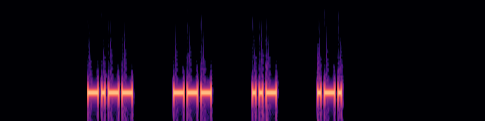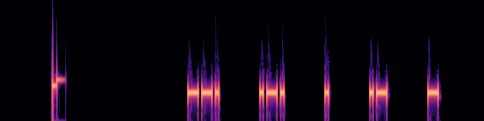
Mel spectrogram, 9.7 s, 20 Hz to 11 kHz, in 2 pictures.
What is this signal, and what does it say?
Morse code, heard as a keyed tone, about 35 wpm, spaced as for 16 wpm, 700 Hz. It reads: YOUR GREAT
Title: 4x Character Spacing - Top 300 Words - 35wpm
